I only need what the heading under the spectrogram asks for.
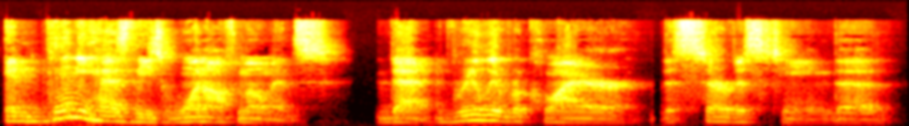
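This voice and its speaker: A man's voice: sits low, expressive, takes it slowly, pushed and bright, reverberant. A man, a consultant and speaker, telling stories in a casual interview, rambling with many fillers and restarts.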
